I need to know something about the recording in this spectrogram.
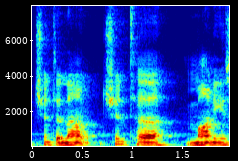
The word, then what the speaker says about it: Chintamani: was looking into chintami Chinta Mania Stones there's a certain way of pronouncing it chintamani stones and they're something that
